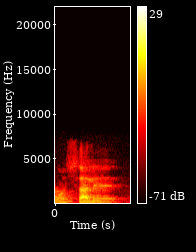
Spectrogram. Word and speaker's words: González: Así que en la sesión de hoy nos acompaña el doctor González. González, estoy pronunciando como chileno, olvidando tu apellido. Después lo oirás tú como se se dice en Madrid.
